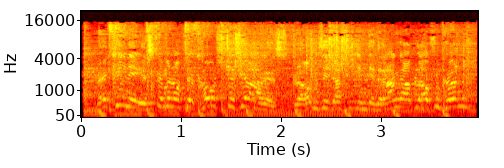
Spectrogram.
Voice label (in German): Sportreporter; Winning Time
